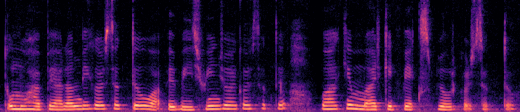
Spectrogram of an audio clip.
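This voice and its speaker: A teasing, doting young man who jokes around and begs forgiveness in a story reading, as a woman narrator puts him on. His voice sits somewhat high, dark and mellow. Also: steady tone, normal speed. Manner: teasing, then pleading.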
